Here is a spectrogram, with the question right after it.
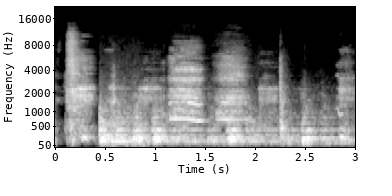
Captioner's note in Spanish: llora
